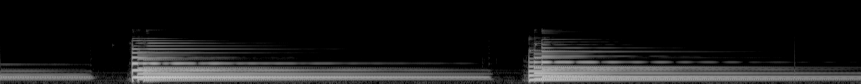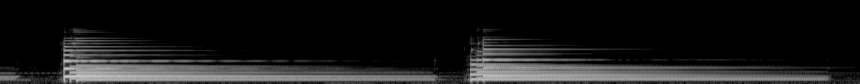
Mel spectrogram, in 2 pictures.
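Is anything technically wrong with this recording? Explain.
No, nothing technically wrong here.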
